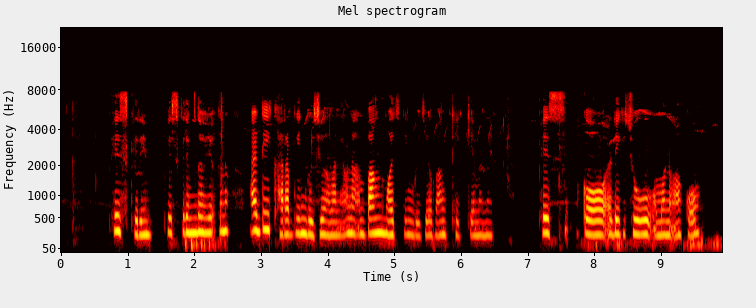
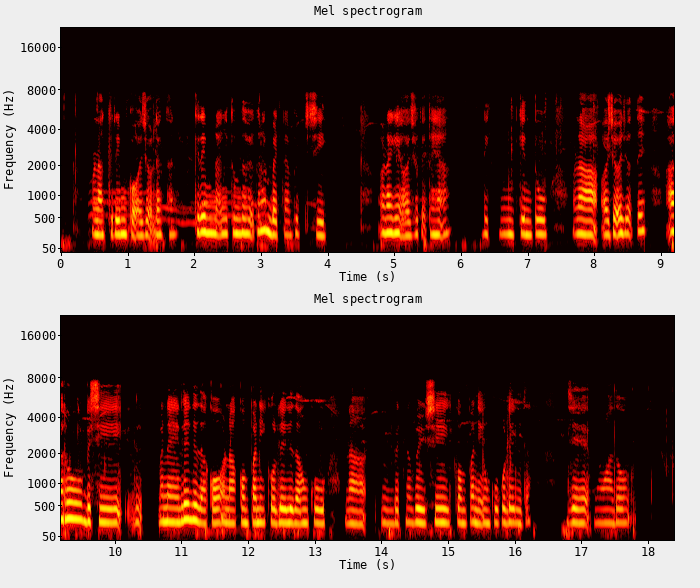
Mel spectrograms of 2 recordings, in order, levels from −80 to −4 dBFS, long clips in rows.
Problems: background sounds at intervals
